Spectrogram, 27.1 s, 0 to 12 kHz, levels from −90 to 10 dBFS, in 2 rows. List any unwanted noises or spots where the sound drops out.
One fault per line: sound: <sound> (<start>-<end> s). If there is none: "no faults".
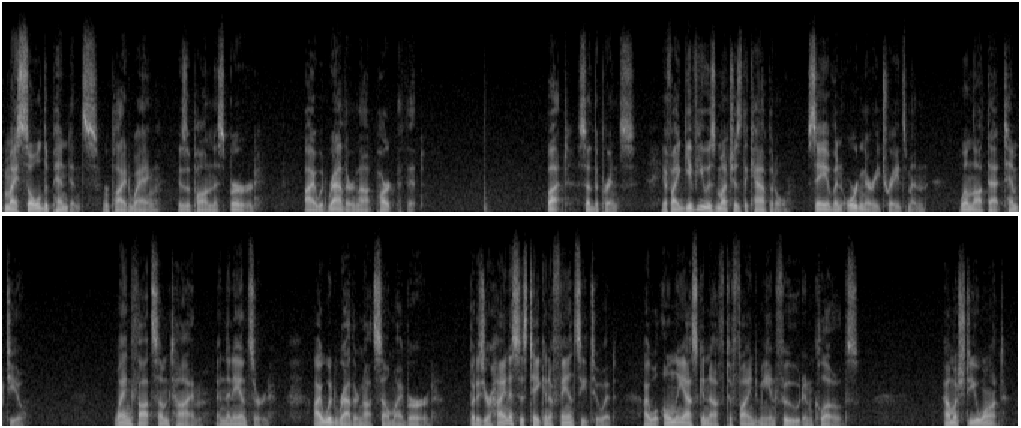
sound: thud (6.4-6.5 s)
